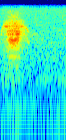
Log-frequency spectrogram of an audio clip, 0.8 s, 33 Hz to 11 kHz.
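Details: Eurasian eagle-owl below its nest site in the Eifel, Germany, on 31 May 2020: a single harsh, breathy hiss lasting about a quarter second, centred high, followed by quiet background.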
